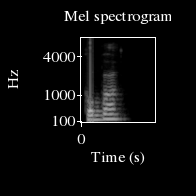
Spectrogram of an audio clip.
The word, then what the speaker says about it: COPPA: So there's the Children's Online Privacy Protection Act, often called the COPPA, similar to how we pronounce HIPAA.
